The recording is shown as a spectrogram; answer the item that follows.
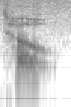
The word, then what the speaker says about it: と: So this one, this is not two. If you see it, this means toe. Toe as in toast, big toe, tone, toe, tonto.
